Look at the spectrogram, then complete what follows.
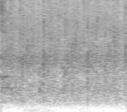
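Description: An audience claps steadily, a dense wash of many hands applauding at an even, moderately loud level for a couple of seconds, with no voices standing out.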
